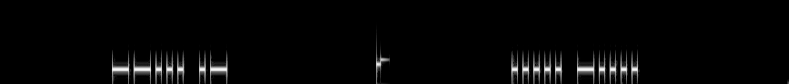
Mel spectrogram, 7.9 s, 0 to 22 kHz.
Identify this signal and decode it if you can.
Morse code, heard as a keyed tone, about 22 wpm, 700 Hz. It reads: 7A 56
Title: Common Cut Numbers - 2-Digit 22wpm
